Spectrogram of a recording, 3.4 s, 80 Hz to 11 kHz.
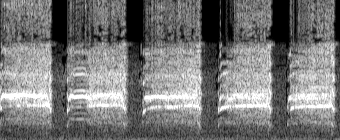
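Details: At a peregrine falcon nest in Madrid on 15 May 2016, the male arrives carrying a live swift and the female kills it; four long, rasping, even-pitched wails follow one another with short pauses.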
